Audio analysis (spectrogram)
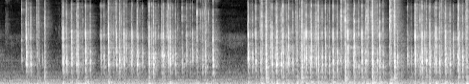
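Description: Fingertips type continuously on a backlit plastic Corsair mechanical RGB keyboard. Rapid, bright, crisp key clicks come in dense bursts, with brief pauses near the one-second mark and around four and a half seconds. Each click is short and dry with almost no ring.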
